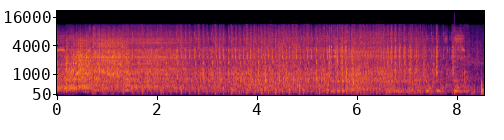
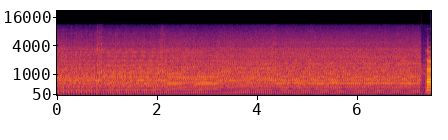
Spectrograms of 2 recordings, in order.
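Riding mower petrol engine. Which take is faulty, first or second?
first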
